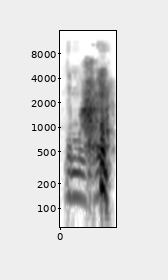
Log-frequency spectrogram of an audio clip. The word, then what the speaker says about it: Desmurget: Bueno, pues recomendamos de verdad La fábrica de cretinos digitales de Michel Desmurget. ¿Se pronuncia así? – De Mourget, venga, perfecto.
